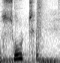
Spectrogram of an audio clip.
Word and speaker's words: Sault: Salt. Salt, ça s'écrit S-A-U-L-T.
